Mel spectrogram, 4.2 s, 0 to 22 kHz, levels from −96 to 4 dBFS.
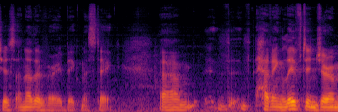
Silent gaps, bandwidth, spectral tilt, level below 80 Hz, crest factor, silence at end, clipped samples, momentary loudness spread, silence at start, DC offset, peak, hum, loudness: none; 18.5 kHz; -7 dB/octave; -56 dBFS; 20 dB; 0 s; under 0.1%; 16 LU; 0 s; under 0.1%; -12 dBFS; none; -31 LUFS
